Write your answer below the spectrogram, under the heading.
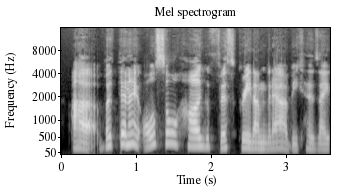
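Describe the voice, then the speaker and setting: Speaking very slowly, a woman shows ordinary pitch variation. The sound is dry and close with no echo, in a very clean recording with a silent background. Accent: Spanish. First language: Spanish. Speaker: podcast co-host. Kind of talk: casual chat.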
